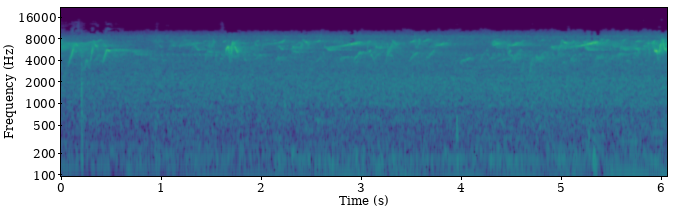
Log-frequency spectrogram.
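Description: Forest birds chirping and calling in many short, quick, high notes over a steady low hum.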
